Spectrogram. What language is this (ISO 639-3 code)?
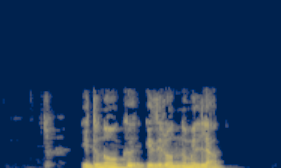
mal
